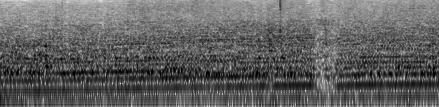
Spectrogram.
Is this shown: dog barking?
no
